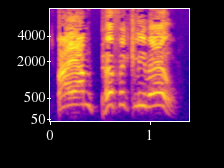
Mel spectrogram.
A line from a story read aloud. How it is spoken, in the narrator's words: von Schiller shouted at him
